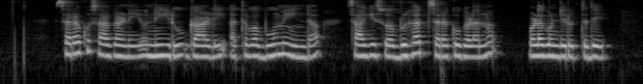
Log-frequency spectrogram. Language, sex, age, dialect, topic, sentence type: Kannada, female, 18-24, Coastal/Dakshin, banking, statement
